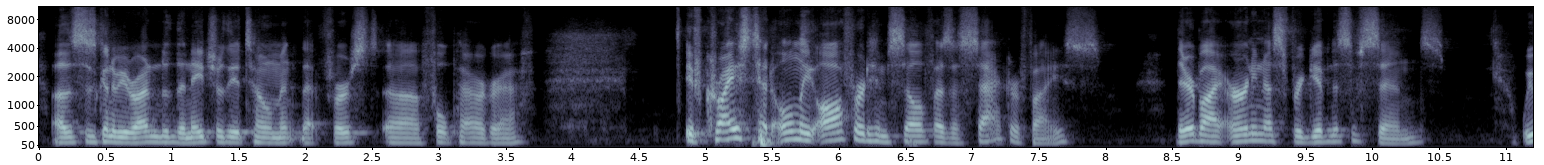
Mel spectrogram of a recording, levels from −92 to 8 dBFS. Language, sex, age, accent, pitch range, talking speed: English, male, 30-49, American, 120-160 Hz, 180 wpm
